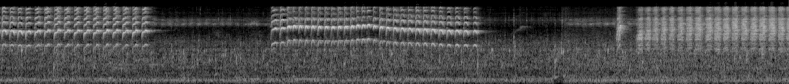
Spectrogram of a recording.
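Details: Cucak cungkok giving sharp besetan phrases: rapid buzzy pulsed trills repeated in bursts of about one and a half to two seconds, separated by pauses, ending with a harsh rattling burst.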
